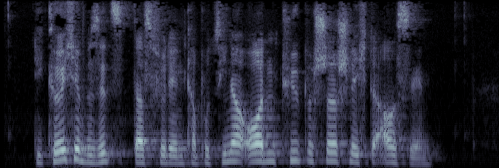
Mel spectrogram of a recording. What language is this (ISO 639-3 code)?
deu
